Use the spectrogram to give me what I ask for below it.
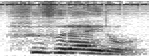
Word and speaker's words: Fevereiro: Fevereiro.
